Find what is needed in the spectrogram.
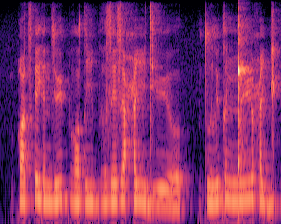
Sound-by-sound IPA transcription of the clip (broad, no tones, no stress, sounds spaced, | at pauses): qʷ e t͡sʼ e j e n z yː bʱ ɔ t iː bʱ ə z e z ɛ ħ iː d j yː ʊ̯ | tʷ i l y ɡ ə ɪ̯ ŋ͡ǃ yː ħ i ɡ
